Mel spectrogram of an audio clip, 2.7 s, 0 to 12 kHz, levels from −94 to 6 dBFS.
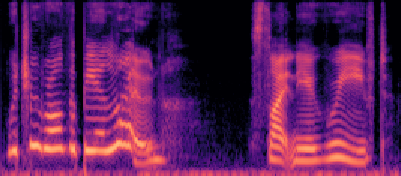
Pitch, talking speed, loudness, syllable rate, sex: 300 Hz, 155 wpm, -17 LUFS, 7.1 syllables/s, female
